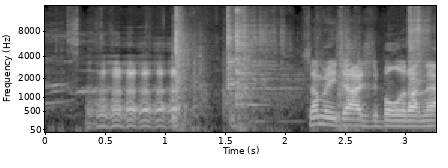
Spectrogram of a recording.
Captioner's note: laughs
